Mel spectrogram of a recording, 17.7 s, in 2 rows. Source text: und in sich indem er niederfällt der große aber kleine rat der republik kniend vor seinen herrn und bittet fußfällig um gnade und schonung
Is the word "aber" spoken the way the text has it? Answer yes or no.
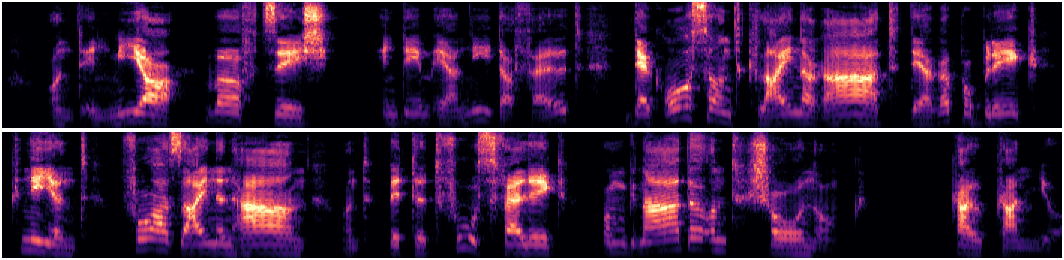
no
